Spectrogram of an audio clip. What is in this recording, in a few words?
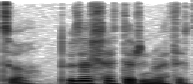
"lledr", Welsh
